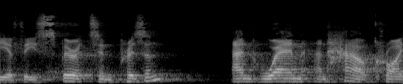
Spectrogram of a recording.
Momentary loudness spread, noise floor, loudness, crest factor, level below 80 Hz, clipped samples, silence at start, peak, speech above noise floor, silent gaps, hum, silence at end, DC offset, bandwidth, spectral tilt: 8 LU; -60 dBFS; -29 LUFS; 20 dB; -76 dBFS; under 0.1%; 0 s; -10 dBFS; 31 dB; none; none; 0 s; under 0.1%; 11.5 kHz; -4 dB/octave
